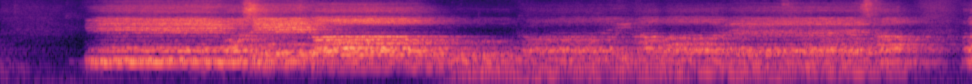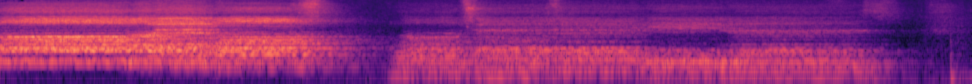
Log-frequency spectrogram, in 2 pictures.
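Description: Men's choir singing in harmony a cappella, in three long phrases with brief pauses for breath between them.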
